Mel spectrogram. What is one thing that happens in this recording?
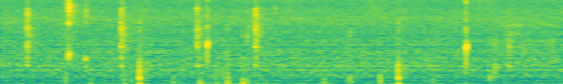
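Blocks crunch and thud as they break.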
